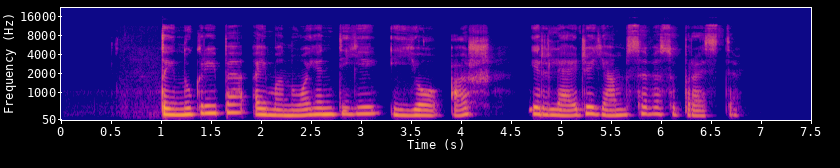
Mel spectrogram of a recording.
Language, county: Lithuanian, Vilnius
